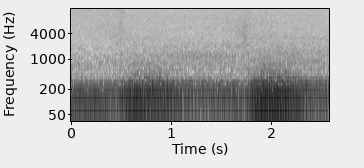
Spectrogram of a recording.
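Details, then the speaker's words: Truck with a Flowmaster Outlaw aftermarket exhaust, recorded in the cab at about 800 rpm idle: a low, deep rumble swelling and easing, ordinary exhaust drone. "we're sitting at 800 or so rpms not sure if you can hear it but personally i can hear the idle running so just drone noise wise this is what you hear when you're just sitting here"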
